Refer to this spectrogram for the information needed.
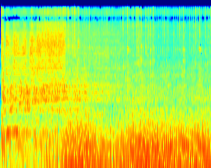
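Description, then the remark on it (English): A car engine cranks in very cold weather with a harsh, grinding whir, then seems to catch into a low, steady rumble that continues loudly for several seconds. “Usually Idle's pretty good too, but it's very cold.”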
